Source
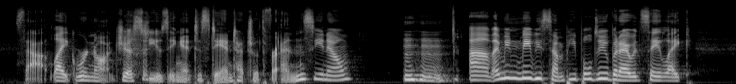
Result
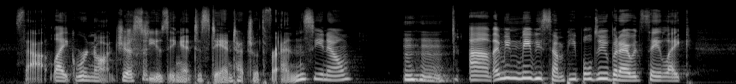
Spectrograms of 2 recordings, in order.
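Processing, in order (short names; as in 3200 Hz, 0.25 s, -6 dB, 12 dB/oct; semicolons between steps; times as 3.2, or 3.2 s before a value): 4.91–6.49 gate -25 dBFS, range -14 dB; gain +1 dB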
